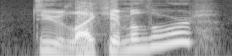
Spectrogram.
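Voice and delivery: very high-pitched, anxious, fretful voice. A man who has handed his lord a warm roll, asking anxiously. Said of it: "He asks anxiously".

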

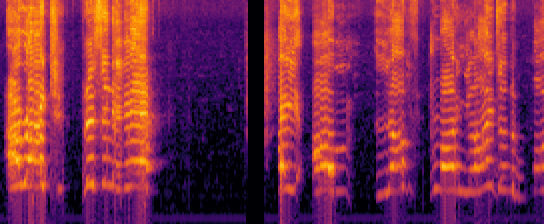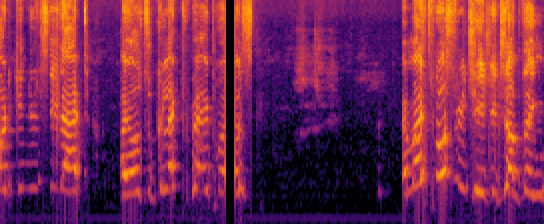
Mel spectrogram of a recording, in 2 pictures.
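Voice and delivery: mild hollering yell in a teacher voice. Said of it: "He's so loud".

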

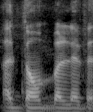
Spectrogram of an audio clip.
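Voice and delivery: put-on Russian accent, very low and quiet. Quoting a russian friend's catchphrase, doing the russian friend's accent. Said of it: "That's what my Russian friend used to always say".

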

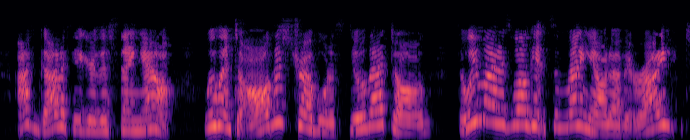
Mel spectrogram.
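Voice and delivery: usual speaking voice

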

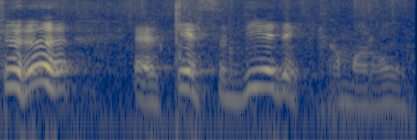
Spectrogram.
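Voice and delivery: loud, put-on Italian Mexican gangster accent. Trying out a food order, in an Italian Mexican gangster accent. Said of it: "I sound like an Italian Mexican gangster".

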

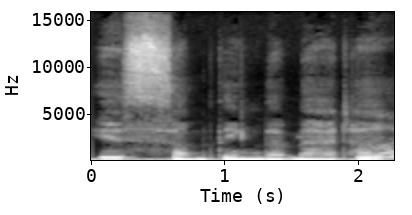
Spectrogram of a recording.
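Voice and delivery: gentle soft voice. Narrator reads an unseen voice asking hurt Toto: soft voice. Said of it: "A soft voice said".

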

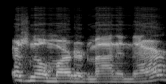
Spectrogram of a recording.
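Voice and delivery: put-on 1940s-style old-time Irish policeman accent. A voice actor demonstrates a radio play character: 1940s irish cop accent. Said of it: "a typical 1940s Irish cop".

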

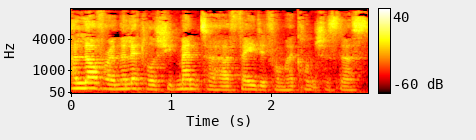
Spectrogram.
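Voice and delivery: plain

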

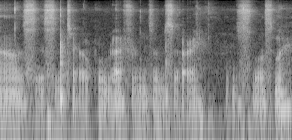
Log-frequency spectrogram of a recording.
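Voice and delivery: embarrassed, very quiet, low, creaky mumble.

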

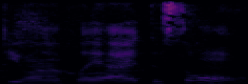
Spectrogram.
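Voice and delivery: ordinary delivery

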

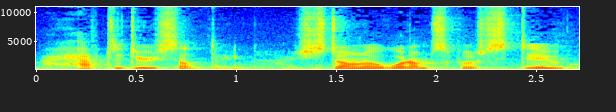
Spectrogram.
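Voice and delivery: plain

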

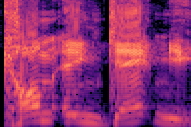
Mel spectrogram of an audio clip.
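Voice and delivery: full scream, slow and stretched out. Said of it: "He literally screamed".

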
